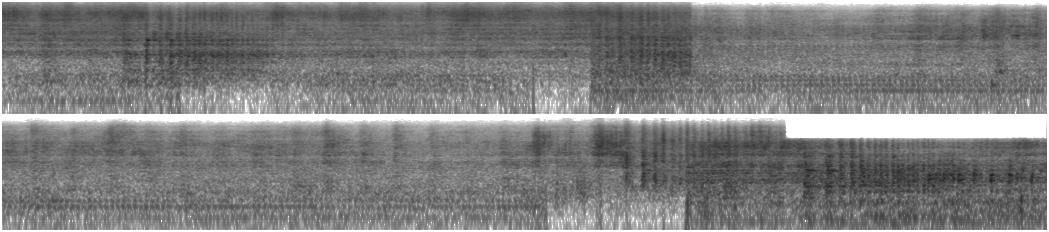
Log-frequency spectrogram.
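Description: Steam locomotive of the Southern Railway Battle of Britain class, a three-cylinder Bulleid Light Pacific, on the move, with loud steam hiss and rapid exhaust beats. The sound is louder for the first ten seconds and again over the last few seconds, and quieter in between.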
